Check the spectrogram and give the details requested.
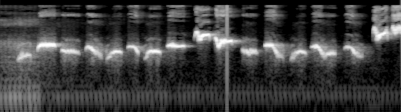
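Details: White-rumped shama in morning song, aimed at making rivals reply straight away. Crisp, mellow whistled notes, each a short swooping slur, repeated in a brisk steady string, ending with a higher rising phrase.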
